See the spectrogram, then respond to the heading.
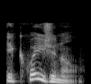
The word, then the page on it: equational: British English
